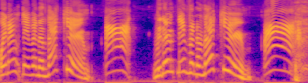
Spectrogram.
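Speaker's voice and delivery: very high, squawky, bird-like repeating parrot voice. Speaking to the other host about their little inner voice: voice like a parrot on repeat. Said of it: "your little voice that sounded like a parrot on repeat".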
